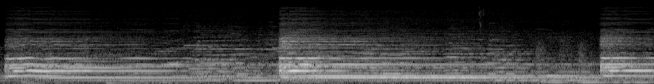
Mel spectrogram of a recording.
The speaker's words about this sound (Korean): 이튿날 아침 주일학교 수업 시간이 끝나자 보통 때와는 다르게 장례식을 알리는 조종이 울려 퍼지기 시작했다.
